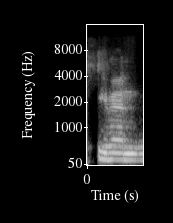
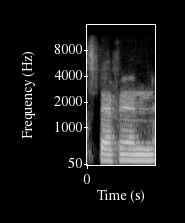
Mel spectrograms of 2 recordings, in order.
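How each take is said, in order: First: The middle consonant is a V sound. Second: The middle consonant is an F sound. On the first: The speaker calls it right. "explain my name as uh, Stephen" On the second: The speaker calls it wrong. "not Stefan"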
